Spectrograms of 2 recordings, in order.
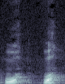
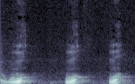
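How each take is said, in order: First: うわ with a built-up start; held-back w. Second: うわ with rounded, held-back start; muffled w. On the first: Teacher showing pent w sound, built-up start. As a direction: swell into うわ. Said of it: "この溜まった感じの". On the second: Teacher modelling the English w for learners, muffled. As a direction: build up into うわ. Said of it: "こもった、溜まった感じ". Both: Shown as a demonstration.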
